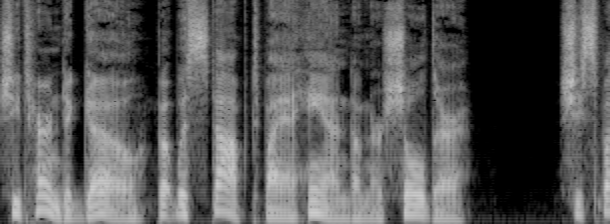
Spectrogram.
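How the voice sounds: The voice reads naturally, with a quiet background behind it.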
